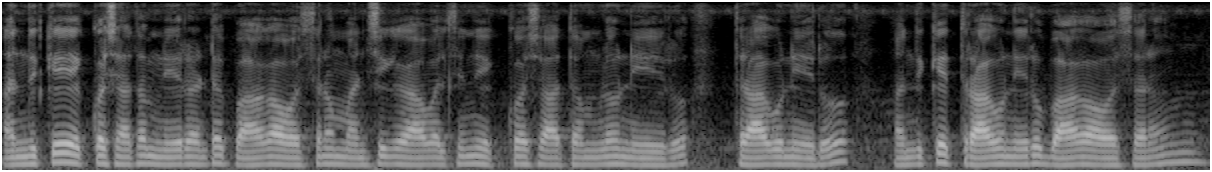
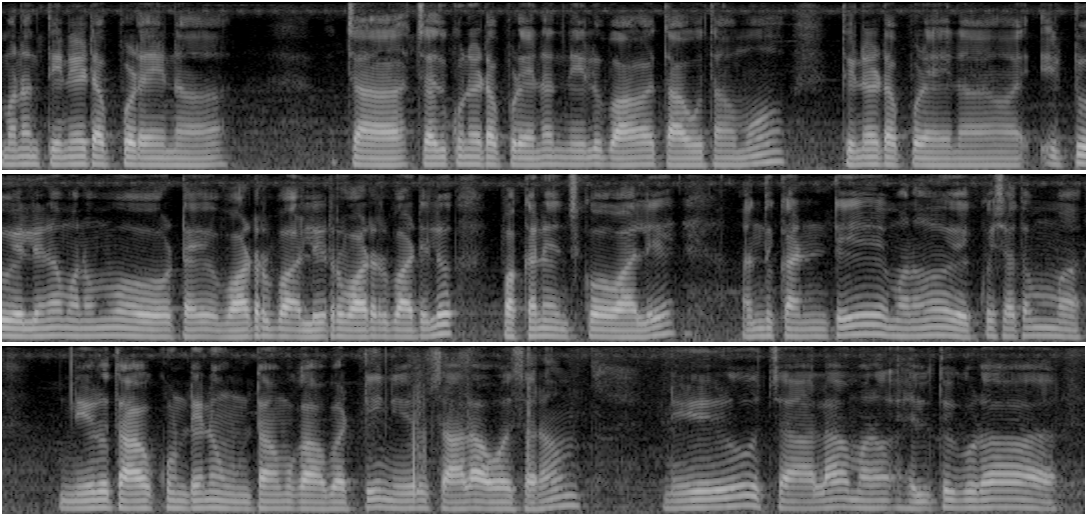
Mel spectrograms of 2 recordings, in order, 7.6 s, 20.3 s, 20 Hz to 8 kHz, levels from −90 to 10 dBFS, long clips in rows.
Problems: constant background noise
